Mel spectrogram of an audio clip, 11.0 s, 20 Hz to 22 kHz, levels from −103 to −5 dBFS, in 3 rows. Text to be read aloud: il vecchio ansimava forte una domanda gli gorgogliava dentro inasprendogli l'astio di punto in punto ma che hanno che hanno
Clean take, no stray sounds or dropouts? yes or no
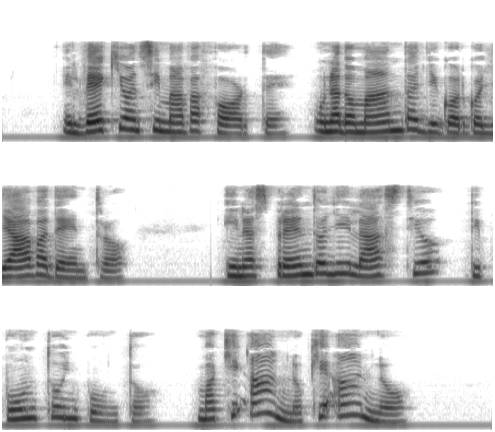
yes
